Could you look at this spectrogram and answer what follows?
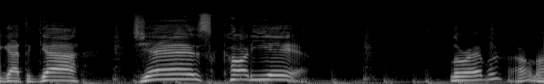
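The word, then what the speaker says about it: Fleurever: Florever? I don't know how you pronounce that. What is it? Florever? Fluever? Oh, okay. Fluever.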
